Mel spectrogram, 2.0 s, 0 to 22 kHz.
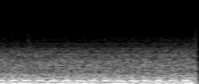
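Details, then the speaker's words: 2005 Toyota Camry near 300,000 miles, driving on test drive: low pulsing helicopter-like drone over road rumble rather than grinding, from a badly worn front wheel bearing. "I don't really hear a grinding noise, but I do hear like a helicopter sound almost."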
